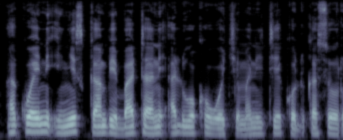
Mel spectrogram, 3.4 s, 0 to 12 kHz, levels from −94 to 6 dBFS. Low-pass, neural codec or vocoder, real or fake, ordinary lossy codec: none; none; real; none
